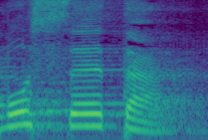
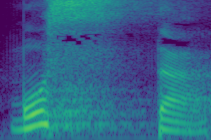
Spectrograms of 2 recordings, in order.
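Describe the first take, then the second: First: The consonant bounces with an added echo vowel. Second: The consonant is held without any echo vowel. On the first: The speaker calls it wrong. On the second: The speaker calls it right.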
